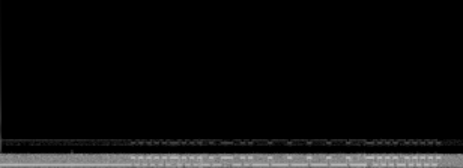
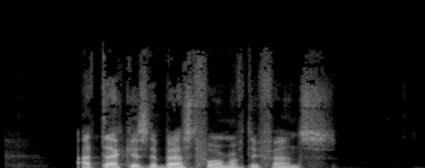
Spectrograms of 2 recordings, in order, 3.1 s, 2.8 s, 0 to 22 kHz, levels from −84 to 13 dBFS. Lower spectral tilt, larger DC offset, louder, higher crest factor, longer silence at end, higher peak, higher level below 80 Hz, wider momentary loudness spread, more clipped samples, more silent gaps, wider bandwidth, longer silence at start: first, -8.5 dB/octave vs -5.5 dB/octave; neither; about the same, -18 LUFS vs -19 LUFS; second, 12 dB vs 20 dB; second, 0 s vs 0.65 s; second, -6 dBFS vs -2 dBFS; second, -72 dBFS vs -52 dBFS; second, 4 LU vs 12 LU; neither; neither; second, 3.6 kHz vs 16 kHz; second, 0 s vs 0.5 s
